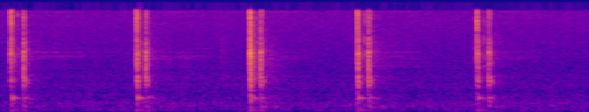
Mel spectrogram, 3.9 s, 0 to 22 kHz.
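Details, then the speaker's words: A4tech Bloody B760 keyboard with orange Light Strike optical switches: each spacebar press gives a harsh double clack with rattling, buzzing tail under a second apart; the two spacebar stabilizers rattle. "Даже пробел, который оснащен двумя дополнительными стабилизаторами и который греметь не должен, от этих стабилизаторов гремит еще жестче, даже жужжит, послушайте сейчас."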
